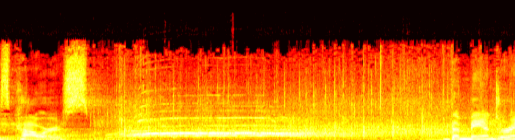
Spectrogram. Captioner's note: attendees applauding and cheering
